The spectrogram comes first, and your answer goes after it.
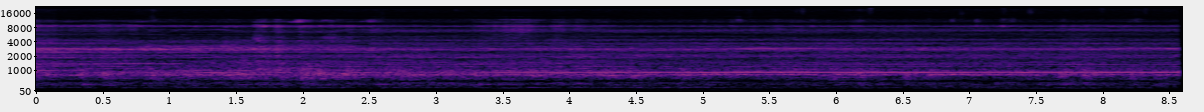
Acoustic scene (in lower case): subway train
